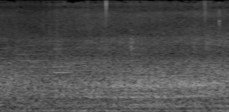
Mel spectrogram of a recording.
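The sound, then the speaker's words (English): A car driving by outside gives a steady, low rumbling roar with broad hissing noise that holds at an even level throughout, with no talk. “whenever a car drives by or something, I try to not talk so you guys can hear me properly, like right now.”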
